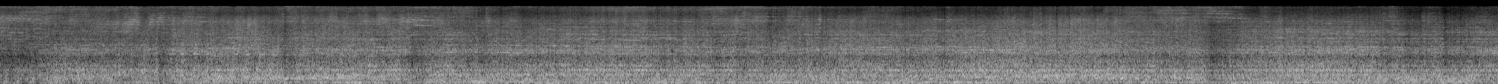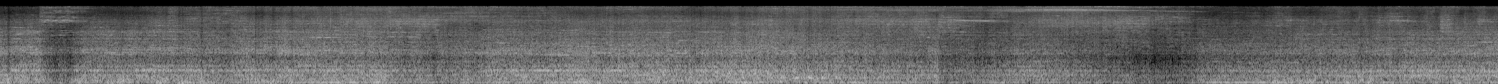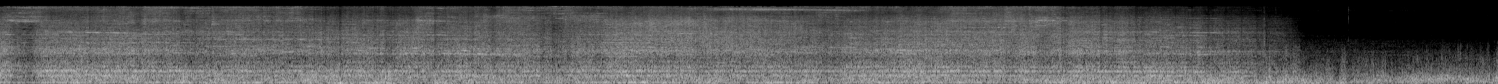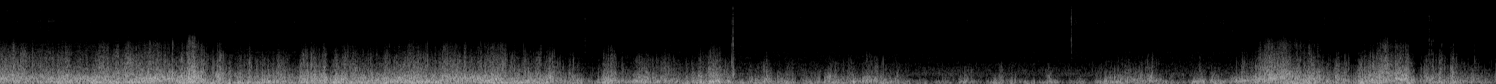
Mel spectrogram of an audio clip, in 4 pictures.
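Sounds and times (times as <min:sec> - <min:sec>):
sharp clacks of train cars: 0:00.0 - 0:43.6
steel wheels on rail: 0:00.0 - 0:48.3
high-pitched wheel squeal: 0:23.8 - 0:26.9, 0:29.4 - 0:33.3, 0:34.0 - 0:43.0.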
